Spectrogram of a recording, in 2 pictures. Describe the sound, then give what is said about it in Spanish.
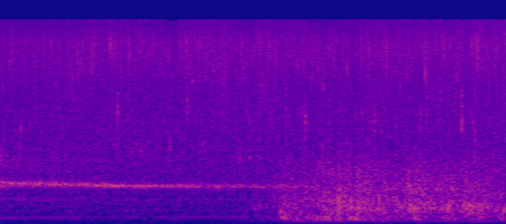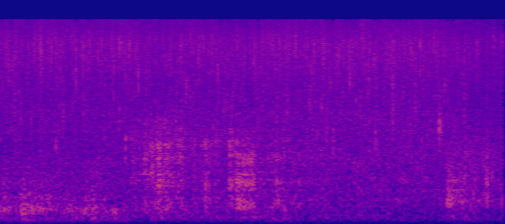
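Heavy rain pours down steadily while deep thunder rolls and rumbles through loudly, with a faint tone fading out at the start. No voices. “El delirio por la lluvia suele acabar por los meses de septiembre y noviembre.”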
